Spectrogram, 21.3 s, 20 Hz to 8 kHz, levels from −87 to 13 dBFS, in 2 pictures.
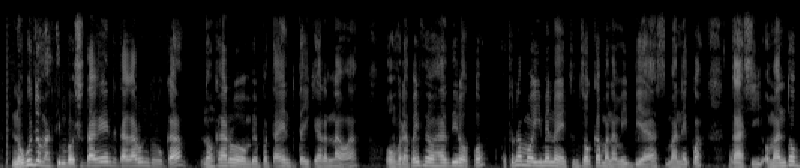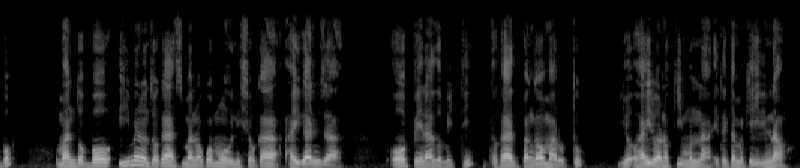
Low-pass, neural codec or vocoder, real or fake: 7.2 kHz; none; real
